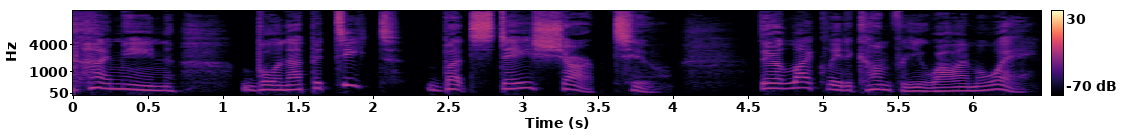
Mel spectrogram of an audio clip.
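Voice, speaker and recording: Suave, animated young magician. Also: male voice, fairly high pitch, a little slow, a little hiss or hum. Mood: amused, cautioning. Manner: smooth, theatrical, assured. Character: suave, confident young male stage magician, protective brother. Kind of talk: video game character acting.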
